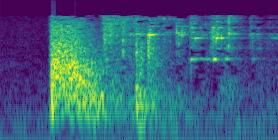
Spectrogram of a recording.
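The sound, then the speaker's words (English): A pistol shot in a duel strikes and breaks a candle holder: one sudden loud crack, then a decaying rattle and clatter with a smaller knock partway through. “Well, sir, you have broken a candle holder and ruined a picture.”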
